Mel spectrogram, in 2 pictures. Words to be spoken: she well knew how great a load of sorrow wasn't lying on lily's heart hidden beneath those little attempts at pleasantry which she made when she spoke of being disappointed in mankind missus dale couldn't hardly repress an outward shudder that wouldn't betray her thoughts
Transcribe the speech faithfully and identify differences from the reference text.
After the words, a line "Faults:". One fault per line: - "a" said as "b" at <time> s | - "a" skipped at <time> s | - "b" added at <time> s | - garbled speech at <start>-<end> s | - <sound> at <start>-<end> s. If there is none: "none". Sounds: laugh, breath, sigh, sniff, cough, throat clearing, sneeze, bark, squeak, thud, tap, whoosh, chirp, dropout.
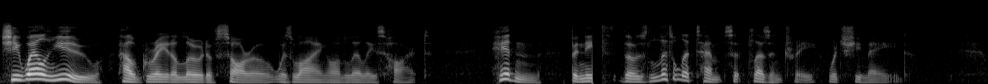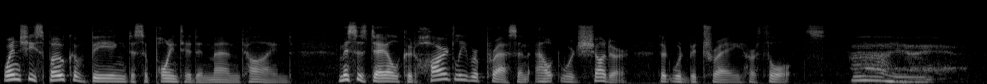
she well knew how great a load of sorrow was lying on lily's heart hidden beneath those little attempts at pleasantry which she made when she spoke of being disappointed in mankind missus dale could hardly repress an outward shudder that would betray her thoughts
Faults:
- "wasn't" said as "was" at 2.8 s
- dropout at 5.9-6.0 s
- "couldn't" said as "could" at 13.9 s
- "wouldn't" said as "would" at 16.6 s
- sigh at 18.4-19.6 s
